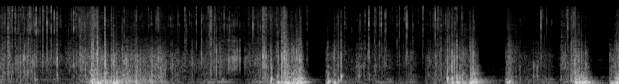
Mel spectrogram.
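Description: A sheet of aluminium foil is crumpled over the top of a microphone, then held near it and crinkled and rubbed with fingertips. Dense, crackling crinkles come in uneven bursts with heavy low thumps and rumble from the close handling, separated by brief quiet pauses.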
